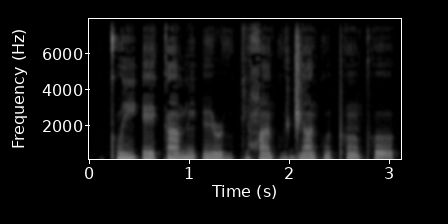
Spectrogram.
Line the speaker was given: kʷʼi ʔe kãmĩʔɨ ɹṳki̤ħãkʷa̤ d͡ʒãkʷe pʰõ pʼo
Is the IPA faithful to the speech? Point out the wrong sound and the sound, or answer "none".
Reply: pʼ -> pʰ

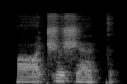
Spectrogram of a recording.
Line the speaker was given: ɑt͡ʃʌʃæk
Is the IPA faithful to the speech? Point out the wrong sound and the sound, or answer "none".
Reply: none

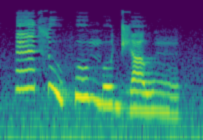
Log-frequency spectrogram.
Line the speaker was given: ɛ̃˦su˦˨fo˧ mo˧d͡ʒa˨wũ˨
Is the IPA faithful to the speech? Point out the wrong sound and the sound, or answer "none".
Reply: none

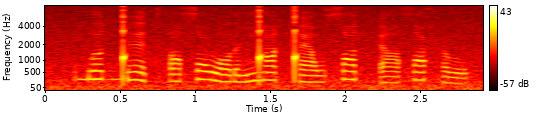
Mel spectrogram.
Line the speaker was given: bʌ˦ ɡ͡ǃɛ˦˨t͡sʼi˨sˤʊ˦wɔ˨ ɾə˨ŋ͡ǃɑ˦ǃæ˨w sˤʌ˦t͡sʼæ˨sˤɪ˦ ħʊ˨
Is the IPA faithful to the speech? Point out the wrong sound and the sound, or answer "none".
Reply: none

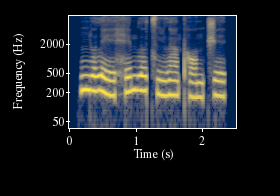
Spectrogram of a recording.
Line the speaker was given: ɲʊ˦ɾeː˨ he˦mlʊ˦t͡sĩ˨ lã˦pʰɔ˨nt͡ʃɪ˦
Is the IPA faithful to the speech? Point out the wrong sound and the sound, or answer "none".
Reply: ɾ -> l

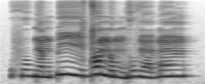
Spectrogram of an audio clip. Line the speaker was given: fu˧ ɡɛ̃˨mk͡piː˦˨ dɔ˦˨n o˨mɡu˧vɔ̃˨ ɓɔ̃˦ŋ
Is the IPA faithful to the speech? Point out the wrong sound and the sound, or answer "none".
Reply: none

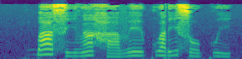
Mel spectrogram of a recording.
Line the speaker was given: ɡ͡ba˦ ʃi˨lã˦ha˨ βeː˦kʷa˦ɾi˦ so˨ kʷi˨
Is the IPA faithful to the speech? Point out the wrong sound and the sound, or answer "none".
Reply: ʃ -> s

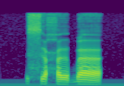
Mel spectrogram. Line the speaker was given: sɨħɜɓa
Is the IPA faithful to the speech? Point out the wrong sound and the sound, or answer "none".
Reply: none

